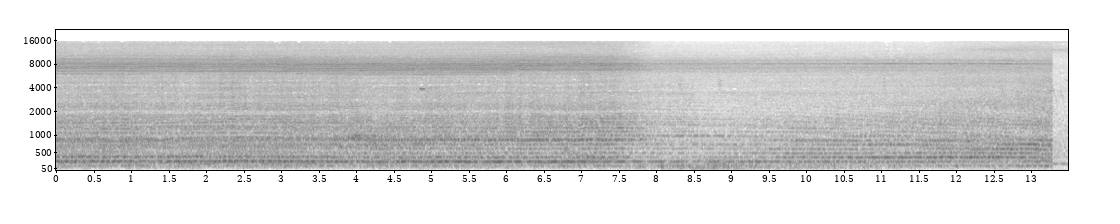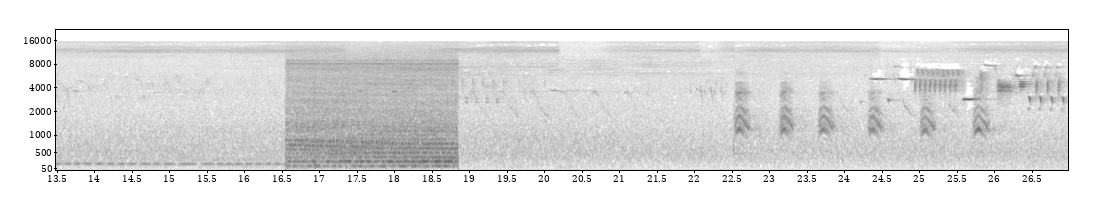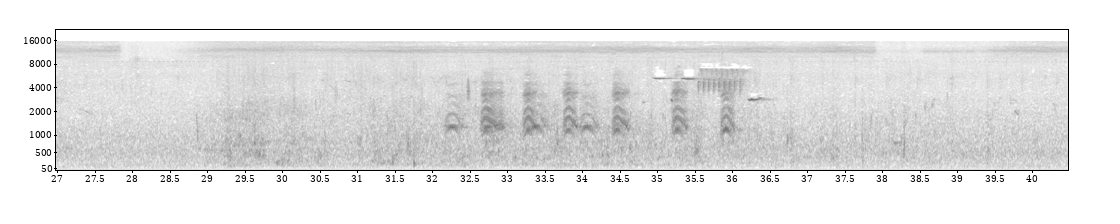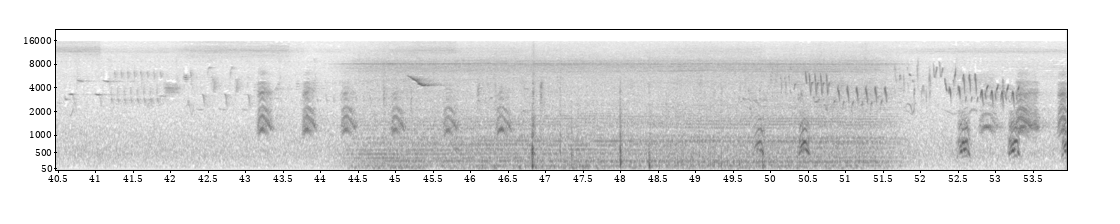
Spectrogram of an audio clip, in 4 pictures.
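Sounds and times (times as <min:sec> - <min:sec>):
drone propellers humming: 0:00.0 - 0:18.9, 0:44.2 - 0:52.7
outdoor ambience: 0:00.0 - 0:19.0, 0:43.0 - 0:53.9
bird chirps: 0:44.3 - 0:47.2, 0:49.0 - 0:53.4.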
